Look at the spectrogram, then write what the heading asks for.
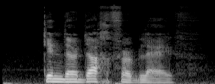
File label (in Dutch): "kinderdagverblijf", Dutch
